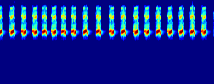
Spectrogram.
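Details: Crickets chirping, taken with a good audio recorder; short shrill pulses come about four or five per second, slightly irregular in timing, with no other noise.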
